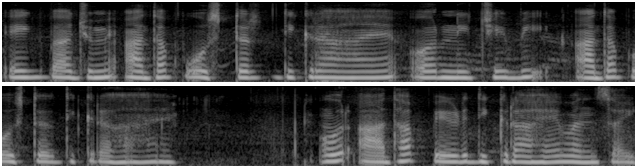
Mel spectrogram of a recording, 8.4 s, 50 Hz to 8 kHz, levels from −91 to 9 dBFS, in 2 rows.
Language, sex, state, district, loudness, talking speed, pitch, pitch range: Hindi, female, Maharashtra, Pune, -30 LUFS, 175 wpm, 230 Hz, 220-235 Hz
